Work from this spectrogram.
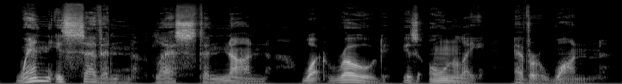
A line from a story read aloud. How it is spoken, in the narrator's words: Kendra whispered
